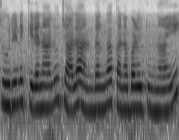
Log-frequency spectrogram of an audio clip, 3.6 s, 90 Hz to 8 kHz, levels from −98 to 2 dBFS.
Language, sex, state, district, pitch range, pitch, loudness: Telugu, female, Telangana, Komaram Bheem, 245-285 Hz, 255 Hz, -13 LUFS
